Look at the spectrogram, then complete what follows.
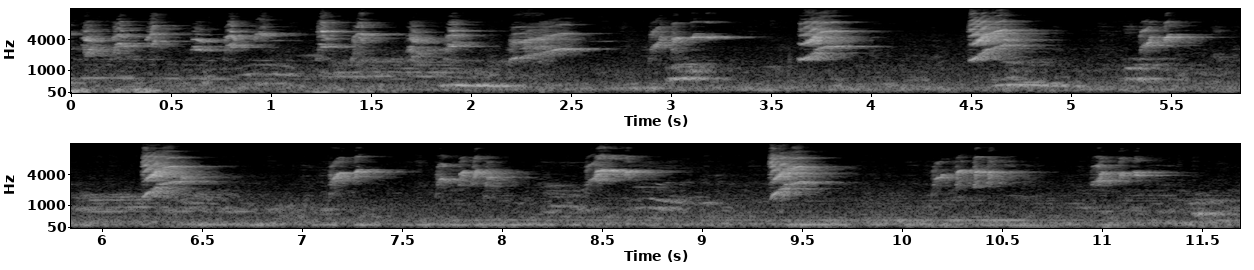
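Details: Long-tailed shrike in the morning, a song used to stimulate other birds to sing: harsh, buzzy downslurred notes repeated about once per second in a steady rhythm, with quieter scratchy notes between and soft background noise.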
